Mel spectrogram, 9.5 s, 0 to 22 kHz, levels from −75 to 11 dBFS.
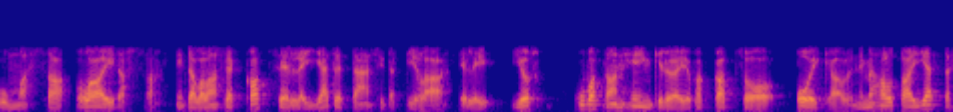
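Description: Throughout the speech, GSM full-rate codec damage gives a buzzy, gravelly roughness fitting 13 kbps pulse-excited coding; the spectrogram shows a 250 Hz to 3.5 kHz band, empty above.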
